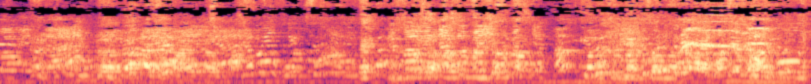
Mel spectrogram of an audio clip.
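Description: Several people talking at once, overlapping indoor chatter with no single clear voice.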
